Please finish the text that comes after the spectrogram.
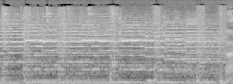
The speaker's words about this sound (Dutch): We moesten even aan de ringtoontjes wennen net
